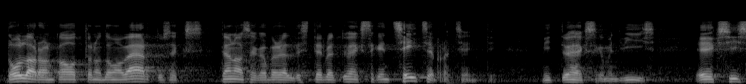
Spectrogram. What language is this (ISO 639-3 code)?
est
